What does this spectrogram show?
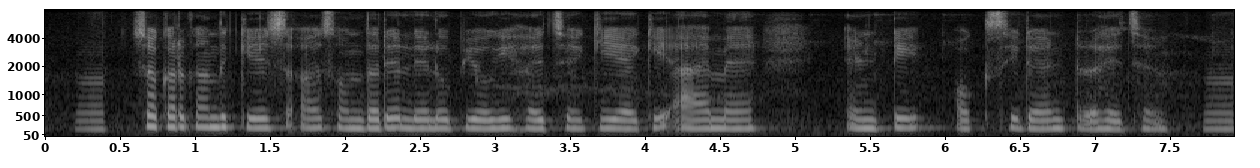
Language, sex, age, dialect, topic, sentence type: Maithili, female, 18-24, Eastern / Thethi, agriculture, statement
